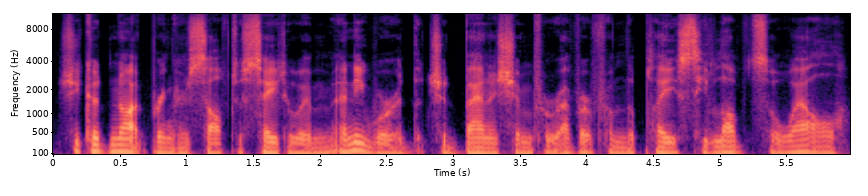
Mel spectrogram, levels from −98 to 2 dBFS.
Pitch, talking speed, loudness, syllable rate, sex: 100 Hz, 230 wpm, -23 LUFS, 5.1 syllables/s, male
